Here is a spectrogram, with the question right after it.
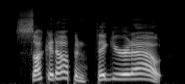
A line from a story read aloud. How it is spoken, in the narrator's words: Sidepiece called out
